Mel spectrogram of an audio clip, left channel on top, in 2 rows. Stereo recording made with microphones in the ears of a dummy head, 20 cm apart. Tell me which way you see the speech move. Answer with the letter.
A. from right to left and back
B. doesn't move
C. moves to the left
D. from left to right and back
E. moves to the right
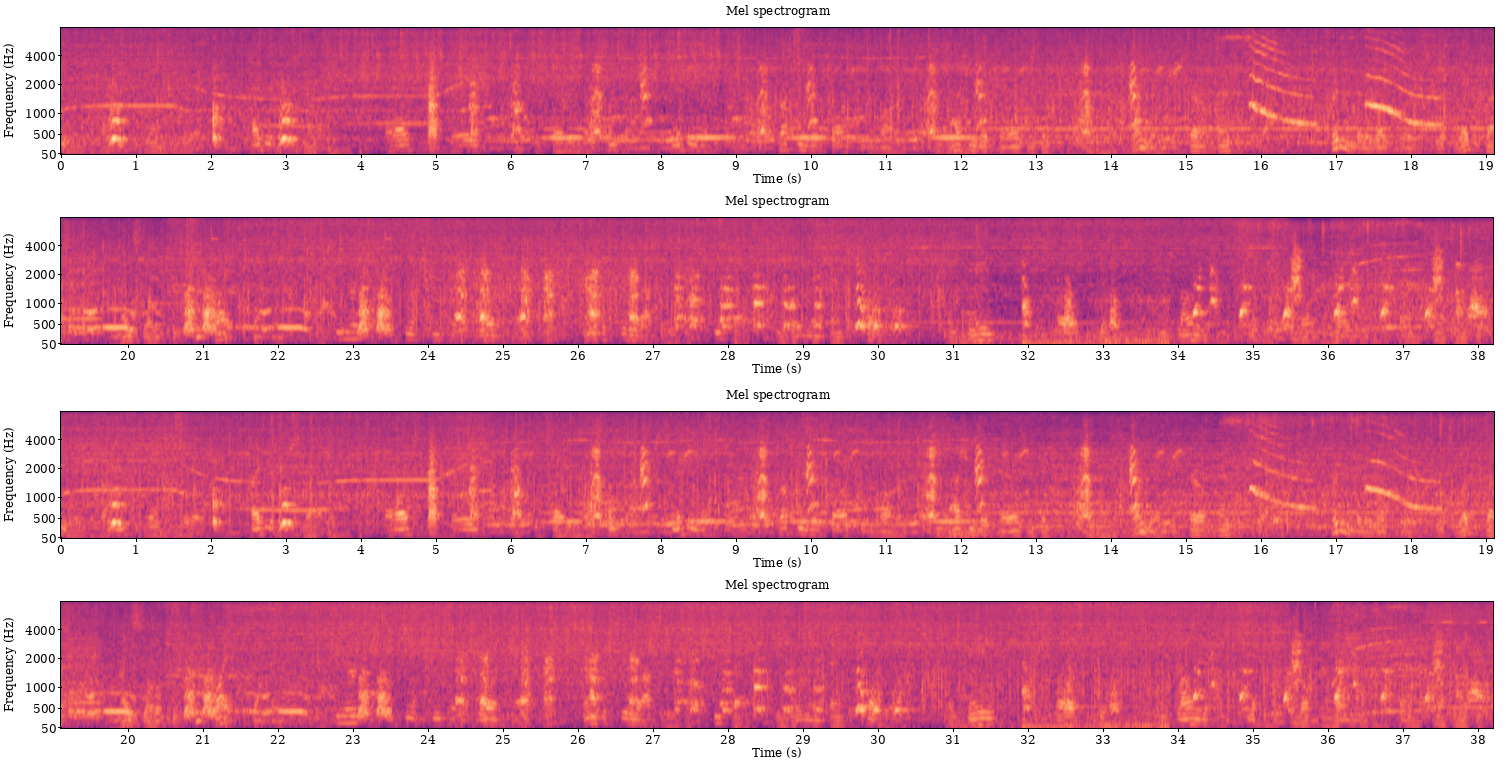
A.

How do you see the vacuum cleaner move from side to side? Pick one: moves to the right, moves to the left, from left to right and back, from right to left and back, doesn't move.
doesn't move.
